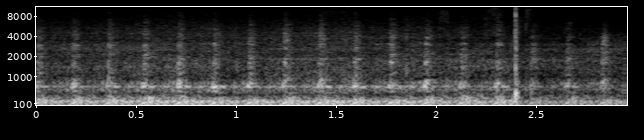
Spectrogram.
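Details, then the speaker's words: Duramax diesel truck idling after troubleshooting a smoke-at-idle problem and adding Lucas treatment; steady even clatter with no skips, no smoke now, sounds healthy. "But I don't know, it just how idle and sound good as fuck right now."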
